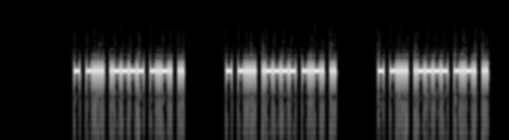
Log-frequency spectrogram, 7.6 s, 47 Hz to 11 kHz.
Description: Morse code, heard as a keyed tone, about 37 wpm, 700 Hz. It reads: TB1CI TB1CI TB1CI
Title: DXCC-100 Call Signs - 5 Characters - Repeated 3x - 40wpm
